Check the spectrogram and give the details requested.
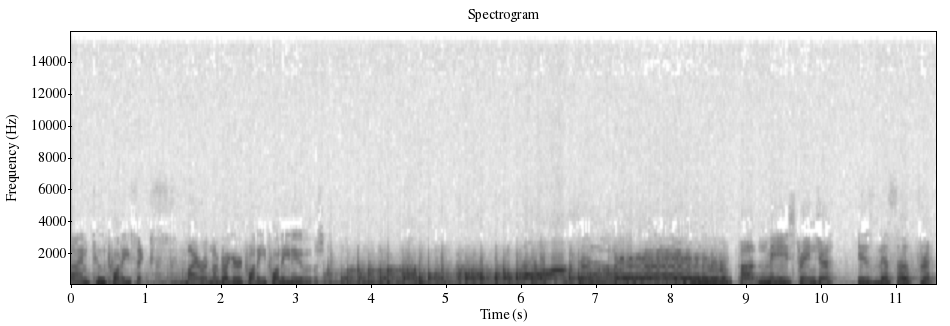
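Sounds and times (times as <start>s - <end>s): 
speech: 0.0s - 4.1s, 8.3s - 11.5s
busy tapping and clattering: 3.4s - 7.3s
horse neighing: 5.9s - 8.8s.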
